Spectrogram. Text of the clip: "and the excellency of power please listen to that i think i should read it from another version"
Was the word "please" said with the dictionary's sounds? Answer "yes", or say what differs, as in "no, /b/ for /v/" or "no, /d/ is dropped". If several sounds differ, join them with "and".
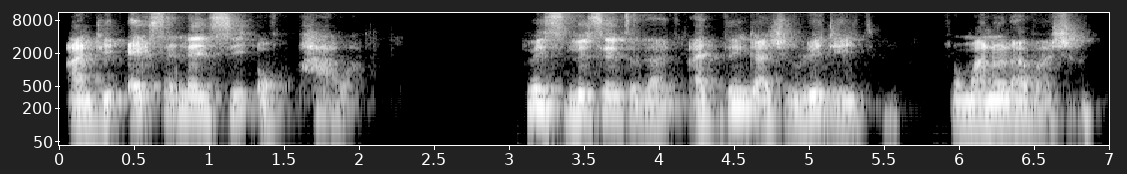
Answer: no, /s/ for /z/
